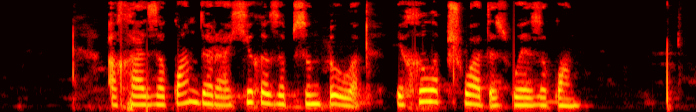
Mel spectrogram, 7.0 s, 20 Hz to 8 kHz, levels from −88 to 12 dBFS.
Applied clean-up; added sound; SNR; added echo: none; none; none; none.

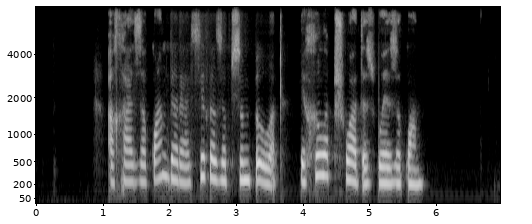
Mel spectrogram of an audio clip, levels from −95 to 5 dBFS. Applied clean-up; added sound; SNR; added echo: neural mask model DeepFilterNet 3.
